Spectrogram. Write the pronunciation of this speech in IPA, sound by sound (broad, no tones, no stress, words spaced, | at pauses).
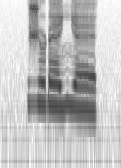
ʒɵɽɛ ʎɛ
